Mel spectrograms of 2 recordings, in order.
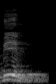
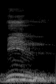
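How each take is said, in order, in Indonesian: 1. Suku kata itu diucapkan tebal dan berat. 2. Suku kata itu diucapkan tipis dan ringan.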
